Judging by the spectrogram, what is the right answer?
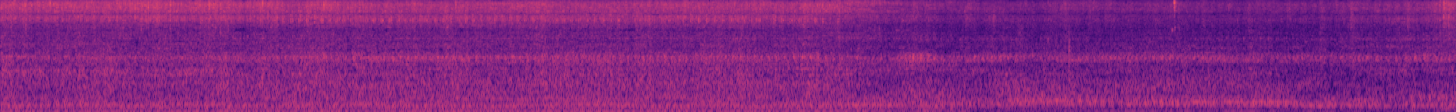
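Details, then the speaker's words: Yamaha jet ski two-stroke engine in a jon boat jet conversion, at first start with the exhaust and extended temporary jet ski throttle linkage just hooked up; the engine starts right up but throttle issues leave it loud and raspy, held flat out at full throttle with no drop toward idle. "All right. A couple issues with the throttle, but she starts right up. It went full throttle."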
